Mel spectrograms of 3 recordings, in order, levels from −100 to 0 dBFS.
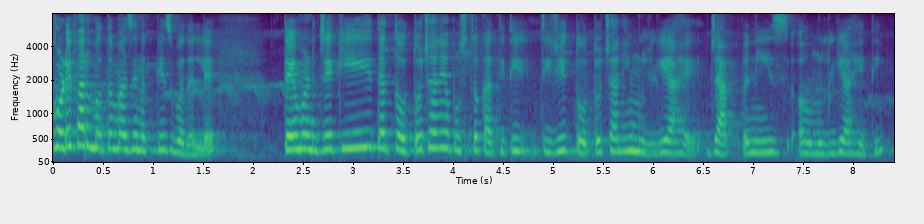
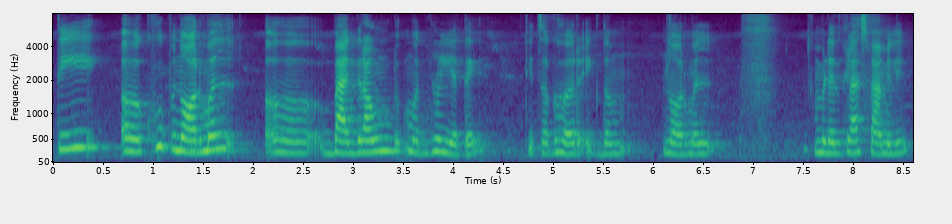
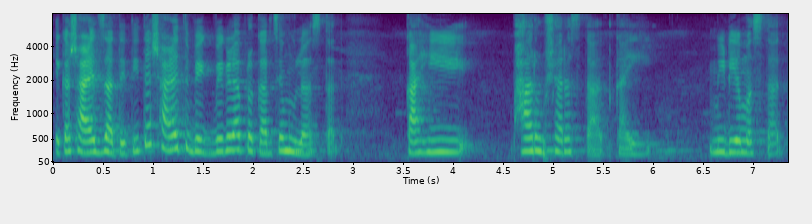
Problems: background sounds at intervals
